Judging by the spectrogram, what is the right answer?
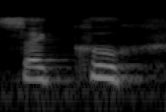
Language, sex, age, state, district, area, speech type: Assamese, female, 60+, Assam, Charaideo, urban, read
